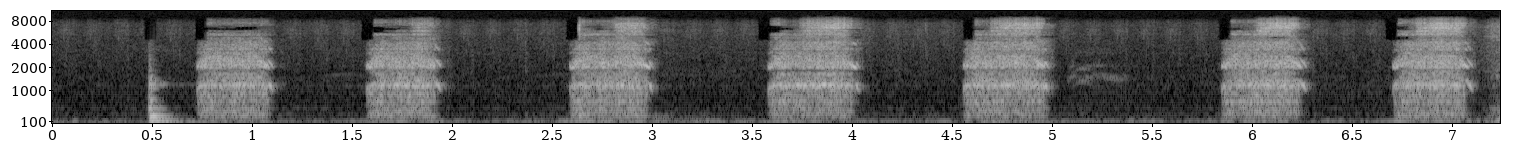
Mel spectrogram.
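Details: Barn owls in an owl box during their mating period, on the eleventh night of mating, 28 February 2023. Harsh, breathy hissing bursts, each under half a second, repeat about once a second over a faint low hum.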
